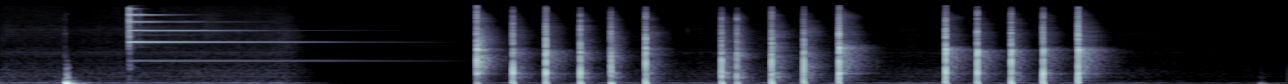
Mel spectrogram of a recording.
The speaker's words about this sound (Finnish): Sehän meni kaikilla oikein. Taisi olla liian helppo. Minähän juuri taputin käsiäni.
